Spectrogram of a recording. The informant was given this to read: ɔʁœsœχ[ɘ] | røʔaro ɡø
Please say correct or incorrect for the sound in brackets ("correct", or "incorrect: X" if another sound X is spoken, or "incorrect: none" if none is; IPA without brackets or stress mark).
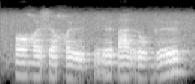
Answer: incorrect: ø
